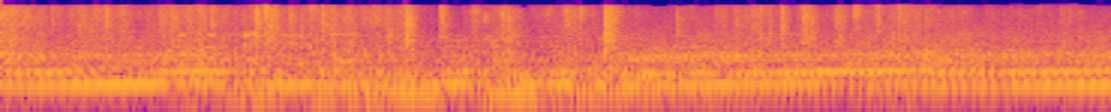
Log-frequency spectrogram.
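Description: Subaru Impreza WRX STi's turbocharged flat-four pulling hard under full throttle, heard from inside the cabin. Its pitch climbs and drops back a few times as the gears change, with a few sharp ticks about halfway through.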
